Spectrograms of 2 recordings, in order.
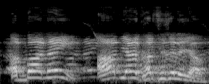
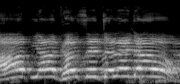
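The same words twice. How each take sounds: First: Impatient son. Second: Much higher and louder, yelling the repeat; furious shout. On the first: Son tells father to leave. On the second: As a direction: bellow it to drive him out. (بیٹا غصے میں باپ پر زور سے چیختا ہے) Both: Acted.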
